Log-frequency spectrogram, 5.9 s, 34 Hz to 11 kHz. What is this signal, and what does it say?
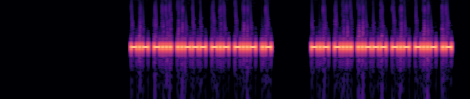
Morse code, heard as a keyed tone, about 46 wpm, 700 Hz. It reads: KB2KXA KB2KXA
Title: USA Call Signs - 6 Characters - Repeated 3x - 50wpm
